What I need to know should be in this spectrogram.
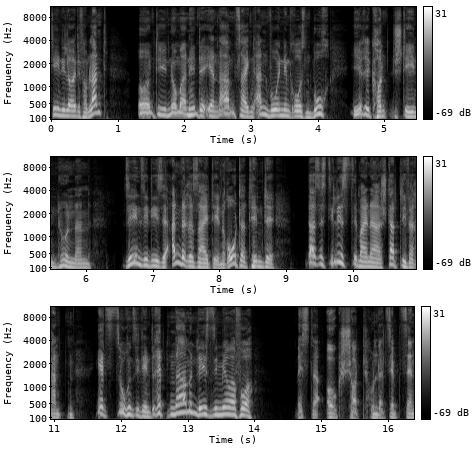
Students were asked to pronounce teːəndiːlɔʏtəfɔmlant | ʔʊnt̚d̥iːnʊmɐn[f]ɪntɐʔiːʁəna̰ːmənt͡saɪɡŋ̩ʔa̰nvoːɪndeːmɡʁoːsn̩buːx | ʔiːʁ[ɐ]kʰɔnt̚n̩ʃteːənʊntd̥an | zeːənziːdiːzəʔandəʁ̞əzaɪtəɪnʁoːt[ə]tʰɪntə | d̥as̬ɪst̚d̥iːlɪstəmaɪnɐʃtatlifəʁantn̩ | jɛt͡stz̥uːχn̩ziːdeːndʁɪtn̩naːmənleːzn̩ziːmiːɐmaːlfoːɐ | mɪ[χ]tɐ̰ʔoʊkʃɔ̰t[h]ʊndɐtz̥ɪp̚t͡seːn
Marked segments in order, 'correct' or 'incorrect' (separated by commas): incorrect, incorrect, incorrect, incorrect, correct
